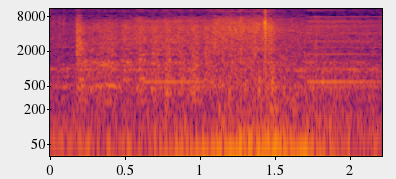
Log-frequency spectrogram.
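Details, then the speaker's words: 2001 Audi A8L 4.2 Quattro that died while driving: starts, runs lumpy and rough with deep unsteady rumble for a couple seconds then shuts off; lean on both banks, suspected fuel issue, low fuel pressure. "see it'll start run for a couple seconds rough and shut off"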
